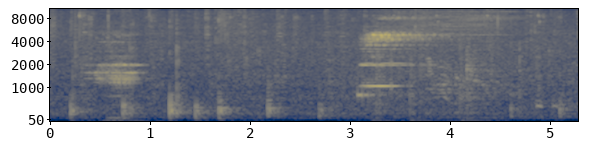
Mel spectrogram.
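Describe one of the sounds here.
Footsteps tap on a hard floor at a quick walking pace.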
